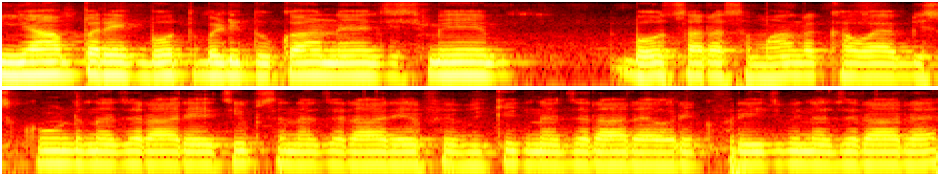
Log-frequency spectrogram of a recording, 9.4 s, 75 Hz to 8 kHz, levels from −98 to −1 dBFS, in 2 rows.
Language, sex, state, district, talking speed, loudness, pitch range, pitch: Hindi, male, Rajasthan, Bikaner, 245 wpm, -17 LUFS, 130-140 Hz, 135 Hz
